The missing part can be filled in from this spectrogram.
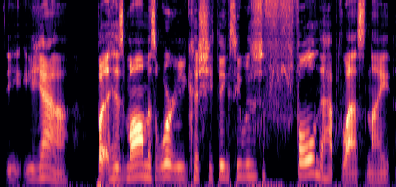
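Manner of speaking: put-on high, halting scared child voice; stammering colt. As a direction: stutter through the fear.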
